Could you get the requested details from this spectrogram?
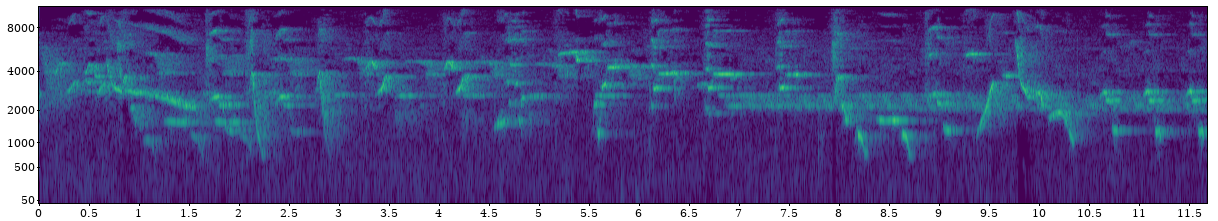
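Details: White-rumped shama song for tutoring other songbirds: a long, rich, varied stream of clear whistles, sharp downward sweeps and buzzy trills, phrases tumbling quickly one after another with brief gaps, high and bright throughout.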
